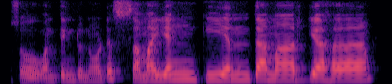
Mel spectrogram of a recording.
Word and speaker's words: समयं कियन्तमार्यः: So one thing to notice, Samayankiyantamaryaha. So when we pronounce that, both the lips will not touch together.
